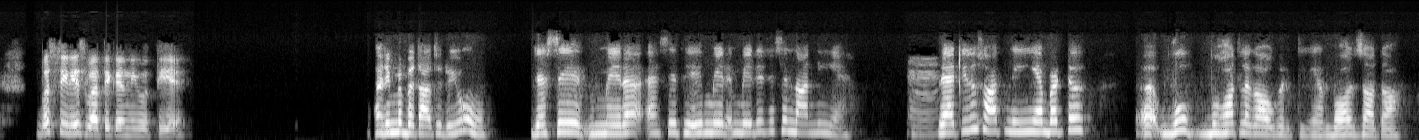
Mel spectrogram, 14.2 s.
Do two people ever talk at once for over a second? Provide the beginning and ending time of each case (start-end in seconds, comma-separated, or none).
none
